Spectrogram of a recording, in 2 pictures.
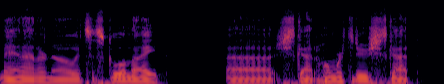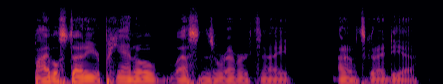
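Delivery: ordinary delivery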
